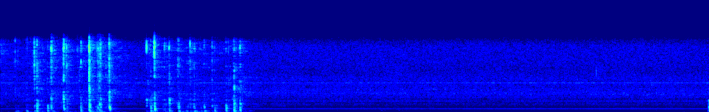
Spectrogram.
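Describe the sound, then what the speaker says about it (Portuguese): Computer keyboard typing in a quiet room, a quick burst of close key clicks for about two seconds, then a pause and more clicks, then near silence with faint mains hum. "nessa primeira linha, nós vamos aqui digitar o nome de tabela de notas"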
